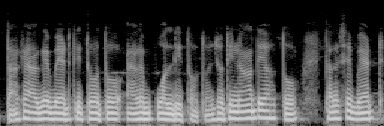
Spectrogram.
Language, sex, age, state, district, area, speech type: Bengali, male, 45-60, West Bengal, Bankura, urban, spontaneous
